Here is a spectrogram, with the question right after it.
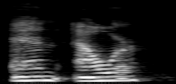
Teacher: The letter H in this word is silent, so it sounds like it starts with a vowel.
